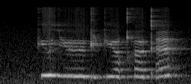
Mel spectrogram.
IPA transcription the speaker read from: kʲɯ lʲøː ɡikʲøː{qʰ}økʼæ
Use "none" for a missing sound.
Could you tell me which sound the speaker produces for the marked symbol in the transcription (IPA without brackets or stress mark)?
qʰ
